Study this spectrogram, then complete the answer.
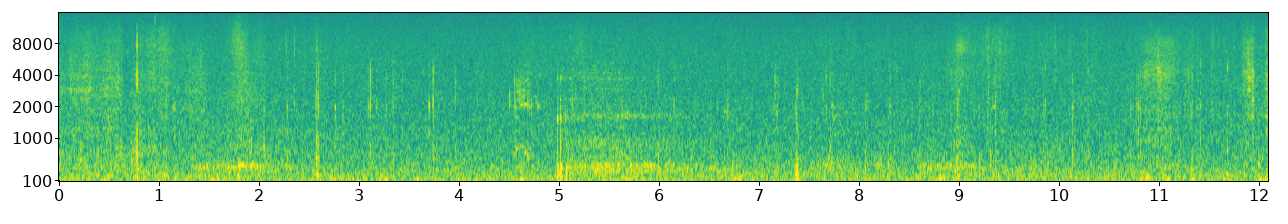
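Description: A cat licks its kittens with soft wet sounds.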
